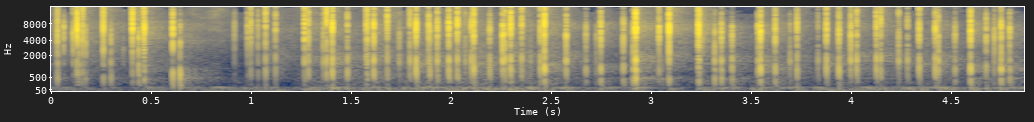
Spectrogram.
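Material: Glass.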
